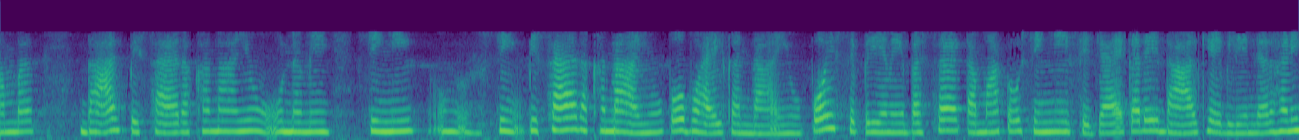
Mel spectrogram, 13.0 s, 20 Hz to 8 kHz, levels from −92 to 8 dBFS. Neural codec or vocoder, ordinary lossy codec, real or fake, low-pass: codec, 16 kHz in and 24 kHz out, 1 kbps, XY-Tokenizer; AAC, 16 kbps; fake; 7.2 kHz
